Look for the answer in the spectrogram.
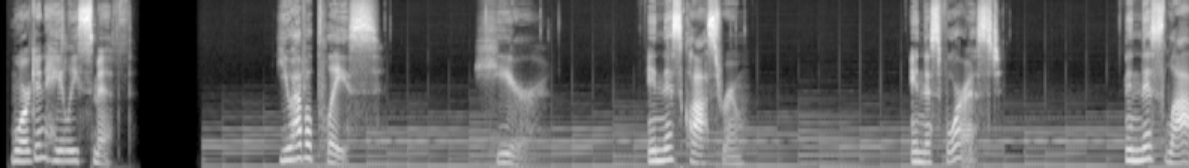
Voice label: Commercial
